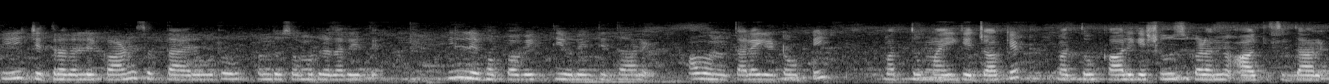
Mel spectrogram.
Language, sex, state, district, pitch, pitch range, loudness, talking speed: Kannada, male, Karnataka, Dakshina Kannada, 235 Hz, 225-255 Hz, -16 LUFS, 100 wpm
